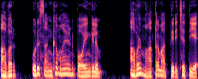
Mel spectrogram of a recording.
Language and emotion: Malayalam, sad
